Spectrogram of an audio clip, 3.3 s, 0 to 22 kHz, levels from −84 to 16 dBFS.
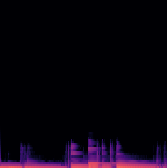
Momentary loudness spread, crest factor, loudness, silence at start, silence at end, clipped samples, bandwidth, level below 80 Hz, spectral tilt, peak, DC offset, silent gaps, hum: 9 LU; 14 dB; -27 LUFS; 0 s; 0 s; under 0.1%; 4 kHz; -52 dBFS; -13 dB/octave; -12 dBFS; under 0.1%; none; none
